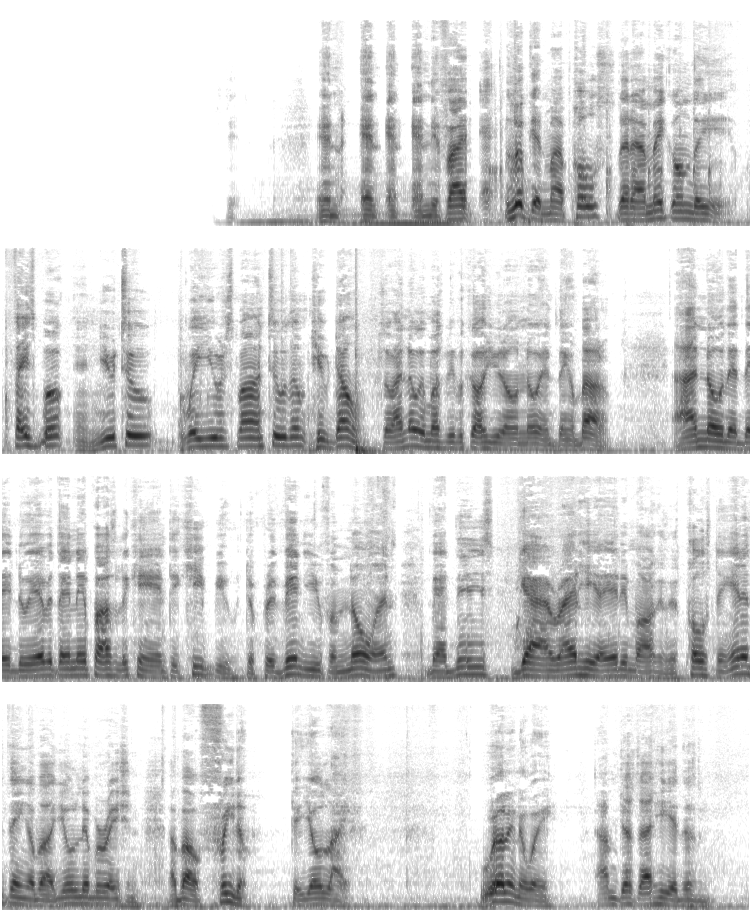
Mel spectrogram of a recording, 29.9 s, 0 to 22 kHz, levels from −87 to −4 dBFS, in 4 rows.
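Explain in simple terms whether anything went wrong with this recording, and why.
Three short spots at 1.98–2.09, 4.60–4.81 and 17.01–17.11 s are corrupt frame concealed: the decoder caught damaged data and patched it.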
